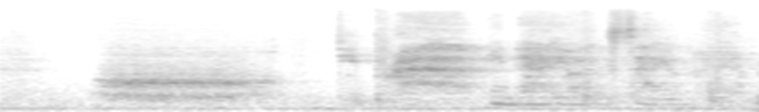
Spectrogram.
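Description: Slow, deep breaths during a live morning stretch class, a long audible inhale followed by a breathy exhale, close and fairly soft, with a faint voice in the background.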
